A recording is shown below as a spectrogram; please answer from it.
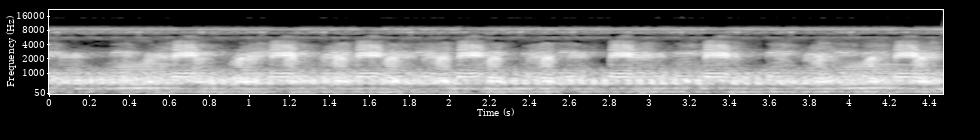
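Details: Several frogs calling at once, rapid pulsed notes overlapping in an uneven, busy rhythm, backed by a steady high hiss and a dense lower drone.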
